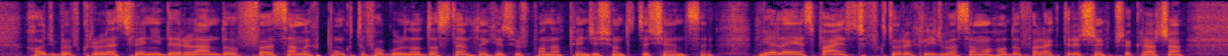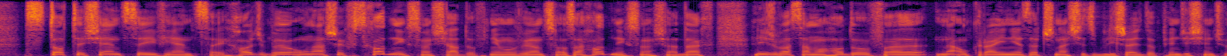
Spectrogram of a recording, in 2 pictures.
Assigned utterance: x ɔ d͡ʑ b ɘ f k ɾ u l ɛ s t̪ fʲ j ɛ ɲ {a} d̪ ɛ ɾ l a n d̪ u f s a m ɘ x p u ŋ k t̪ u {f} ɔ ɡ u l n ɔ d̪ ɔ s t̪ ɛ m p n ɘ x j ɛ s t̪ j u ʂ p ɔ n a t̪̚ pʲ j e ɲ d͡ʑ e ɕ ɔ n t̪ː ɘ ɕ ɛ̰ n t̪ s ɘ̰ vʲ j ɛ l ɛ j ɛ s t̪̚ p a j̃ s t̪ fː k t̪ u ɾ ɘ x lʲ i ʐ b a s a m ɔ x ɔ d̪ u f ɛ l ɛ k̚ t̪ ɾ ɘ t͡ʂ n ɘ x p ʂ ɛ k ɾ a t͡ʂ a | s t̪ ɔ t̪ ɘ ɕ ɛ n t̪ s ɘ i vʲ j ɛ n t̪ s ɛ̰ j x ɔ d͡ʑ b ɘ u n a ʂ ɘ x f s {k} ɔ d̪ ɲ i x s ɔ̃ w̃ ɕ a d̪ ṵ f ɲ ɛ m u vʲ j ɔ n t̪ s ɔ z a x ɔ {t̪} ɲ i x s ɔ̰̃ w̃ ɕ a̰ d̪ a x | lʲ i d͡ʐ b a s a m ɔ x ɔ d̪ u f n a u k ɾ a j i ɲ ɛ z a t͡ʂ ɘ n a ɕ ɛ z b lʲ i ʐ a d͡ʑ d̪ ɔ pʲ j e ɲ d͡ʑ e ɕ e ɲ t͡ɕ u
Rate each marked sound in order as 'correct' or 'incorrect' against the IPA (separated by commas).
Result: incorrect, correct, incorrect, incorrect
